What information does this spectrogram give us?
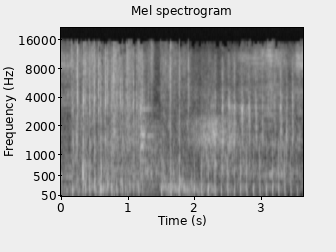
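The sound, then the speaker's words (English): Rapid, overlapping gunfire rattles without pause as a group of men at a gun range in Arizona shoot at a drone, loud sharp cracks coming in quick bursts like several guns firing at once, with no voices heard. “This is video of a bunch of guys at a gun range in Arizona trying to hit a drone.”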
